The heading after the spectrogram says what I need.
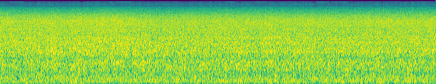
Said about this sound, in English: This is a secret waterfall.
